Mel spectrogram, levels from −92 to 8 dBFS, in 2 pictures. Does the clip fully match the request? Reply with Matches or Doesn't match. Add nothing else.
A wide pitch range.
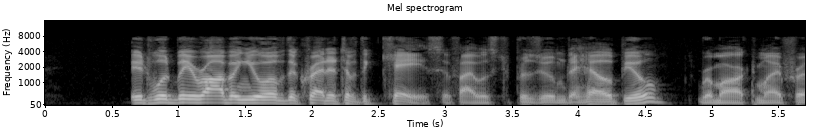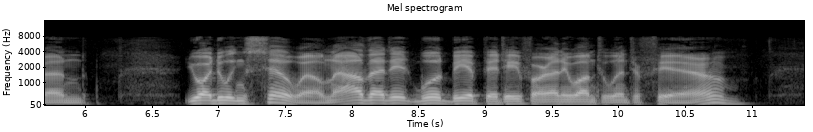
Matches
